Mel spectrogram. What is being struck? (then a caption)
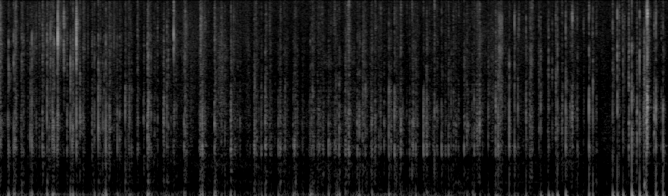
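Styrofoam cylinder. Long nails tap quickly on a short, hollow black Styrofoam cylinder held up near the face. The result is a dense stream of dry, clicky taps with a soft low thump beneath them, each dying away almost instantly. The tapping grows louder and sharper in the last second.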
